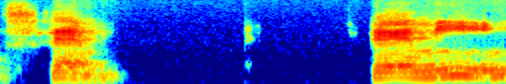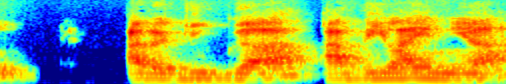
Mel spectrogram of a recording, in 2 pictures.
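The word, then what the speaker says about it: שם: Ya, kalau kita Sam ya, nah, Shem.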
